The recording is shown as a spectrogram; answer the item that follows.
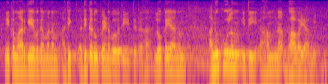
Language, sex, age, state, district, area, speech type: Sanskrit, male, 18-30, Karnataka, Dakshina Kannada, urban, spontaneous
